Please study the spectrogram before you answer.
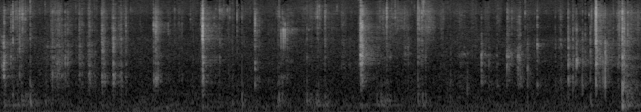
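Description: A solid bar of dry beige soap, held in the hands, is scraped with a blade to make shavings. It gives a quiet, irregular run of short, dry, bright scratching clicks that stop instantly with no ring.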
